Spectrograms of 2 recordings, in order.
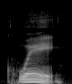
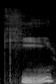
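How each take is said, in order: First: The word begins with a kw sound. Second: The word begins with a plain k sound. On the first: The speaker calls it right. "With a Q. Quay" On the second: The speaker calls it wrong. "Not key. I don't know who says key"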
